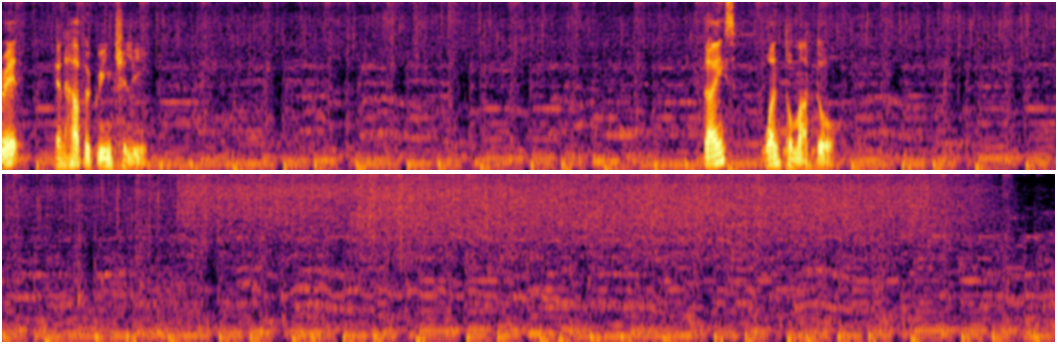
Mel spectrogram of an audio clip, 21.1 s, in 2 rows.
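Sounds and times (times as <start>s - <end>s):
vegetables sizzling in oil: 0.0s - 20.6s.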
